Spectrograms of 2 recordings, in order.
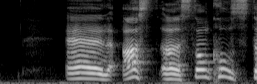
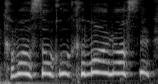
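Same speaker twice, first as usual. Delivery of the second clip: high-pitched, softer mock pleading; high, light wheedling impersonation; imitated coaxing; 10 semitones higher, 5 dB quieter than usual. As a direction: imitate someone egging on a friend in a high voice. Retelling wrestler urging Austin to dance.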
